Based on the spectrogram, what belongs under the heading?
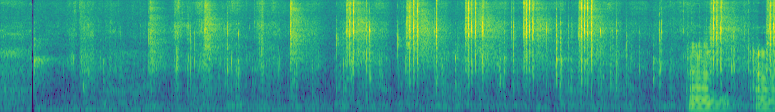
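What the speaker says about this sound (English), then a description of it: "it will push the piston in slightly" A cheap brake pad retractor tool pushes a caliper piston back in during a VW Golf Alltrack brake job, giving close, irregular clicks, ratchety creaks and metallic taps, with someone talking briefly near the end.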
